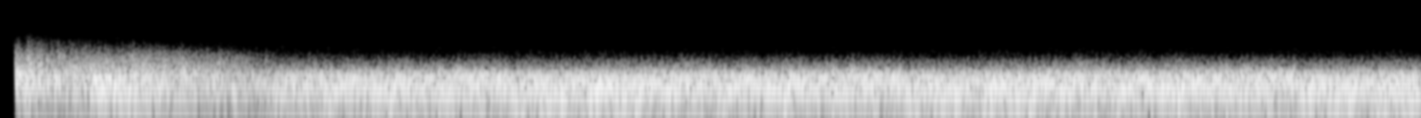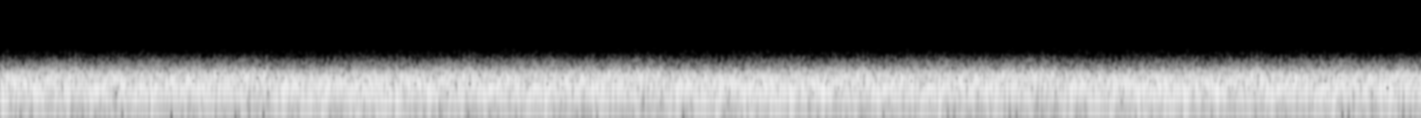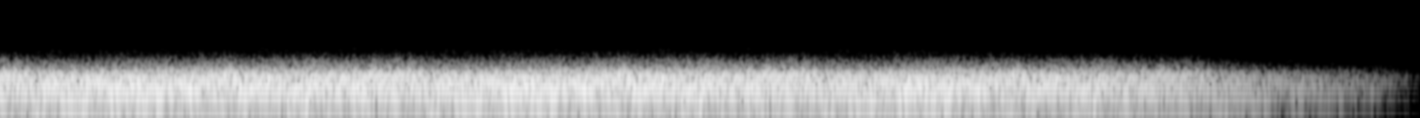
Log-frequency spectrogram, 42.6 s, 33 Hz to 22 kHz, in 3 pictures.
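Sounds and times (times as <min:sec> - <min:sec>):
nuclear explosion: 0:00.1 - 0:41.5.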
